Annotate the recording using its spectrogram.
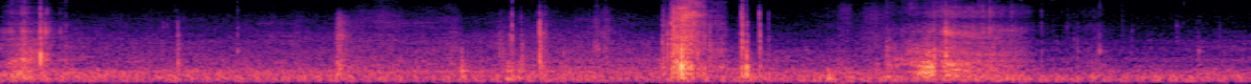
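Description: Shrink-wrapped trading-card box being handled: faint ticks and rustling of the plastic wrap, with two louder rustling scrapes about three and a half and nearly five seconds in.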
